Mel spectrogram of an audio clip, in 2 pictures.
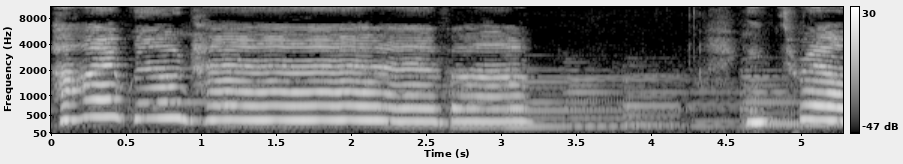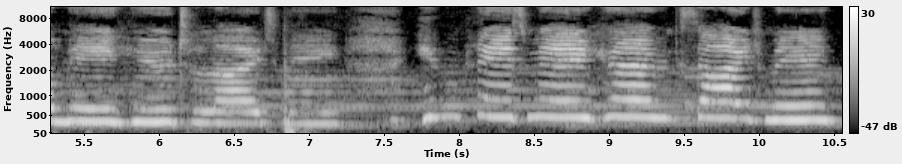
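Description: A young girl singing solo, holding long notes, over a soft instrumental accompaniment. She breaks off briefly about three seconds in, then sings on.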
